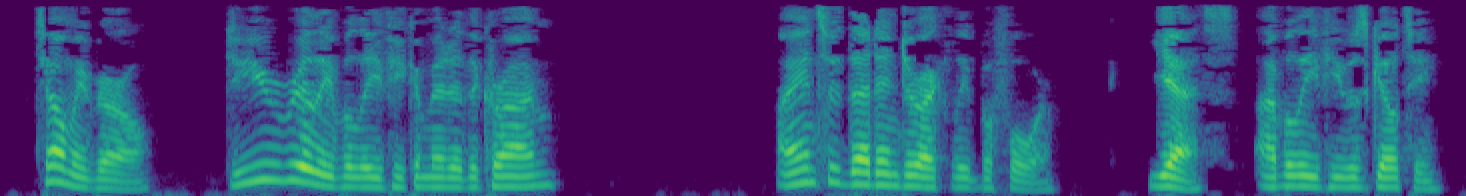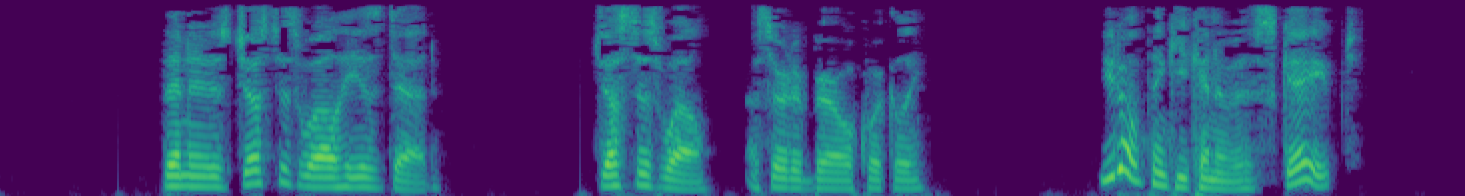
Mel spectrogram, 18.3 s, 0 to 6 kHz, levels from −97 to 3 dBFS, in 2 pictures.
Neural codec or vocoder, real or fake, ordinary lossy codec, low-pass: none; real; MP3, 24 kbps; 5.4 kHz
